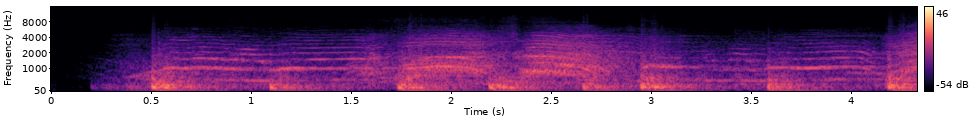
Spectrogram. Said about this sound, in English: It's been kind of rainy and dreary in New York City lately, but on Wednesday, the sun was out as crowds of people rallied outside of News Corp's corporate offices in support of the HarperCollins union workers.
